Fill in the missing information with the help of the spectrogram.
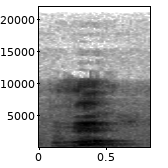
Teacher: व का उच्चारण करेंगे तो अपने दांत और होठ ये दोनों साथ में चिपकेंगे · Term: दंतोष्ठ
